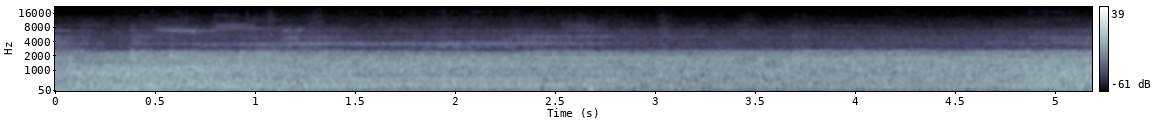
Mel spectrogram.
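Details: 2013 Mercedes C180 1.6 turbo petrol, 91,000 km, idling smoothly and evenly after belt replacement, with no squeal, chirp or rattle from the belt.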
